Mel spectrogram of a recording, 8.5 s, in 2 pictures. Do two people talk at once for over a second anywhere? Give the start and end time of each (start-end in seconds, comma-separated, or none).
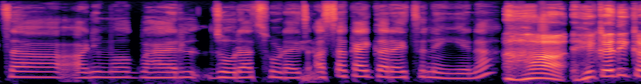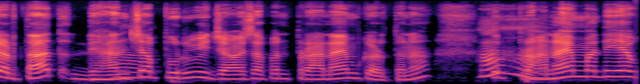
none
